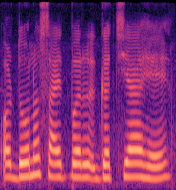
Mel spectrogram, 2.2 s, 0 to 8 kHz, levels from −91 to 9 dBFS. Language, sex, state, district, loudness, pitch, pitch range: Hindi, female, Arunachal Pradesh, Lower Dibang Valley, -12 LUFS, 210 Hz, 205-215 Hz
